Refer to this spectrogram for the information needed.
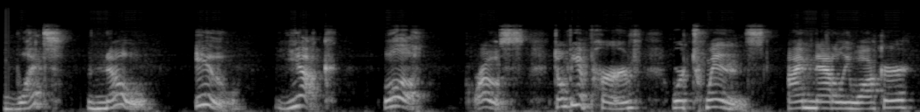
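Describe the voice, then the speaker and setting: Female detective, 30, actress at a table read: rugged, bossy, blunt, higher voice, lo-fi cartoon script recording. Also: very slow, fairly bright tone, heavily acted. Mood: disgusted, blunt. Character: headstrong, rugged thirty-year-old detective twin sister. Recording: muffled lo-fi remote microphone, faint noise.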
